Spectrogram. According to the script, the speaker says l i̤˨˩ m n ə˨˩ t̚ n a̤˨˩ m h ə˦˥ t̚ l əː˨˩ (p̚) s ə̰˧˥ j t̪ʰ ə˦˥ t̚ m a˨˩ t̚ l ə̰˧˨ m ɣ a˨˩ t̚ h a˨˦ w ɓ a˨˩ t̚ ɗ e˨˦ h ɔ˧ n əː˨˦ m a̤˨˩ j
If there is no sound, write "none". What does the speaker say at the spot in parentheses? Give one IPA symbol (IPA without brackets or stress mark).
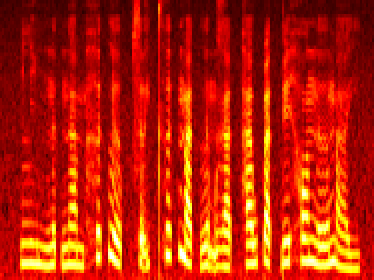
p̚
